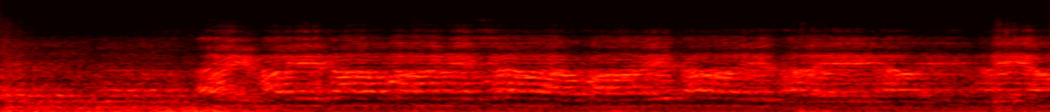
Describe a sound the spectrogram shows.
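A man chants through a loudspeaker.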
